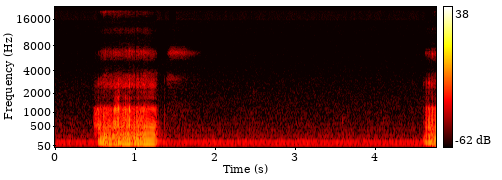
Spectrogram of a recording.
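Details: A dog snoring: a loud, rough snore on the breath in, then quiet breathing until the next snore starts.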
